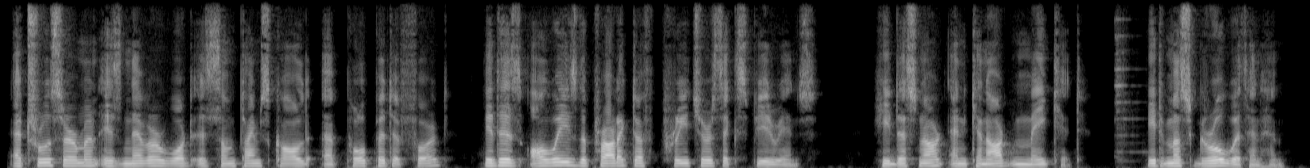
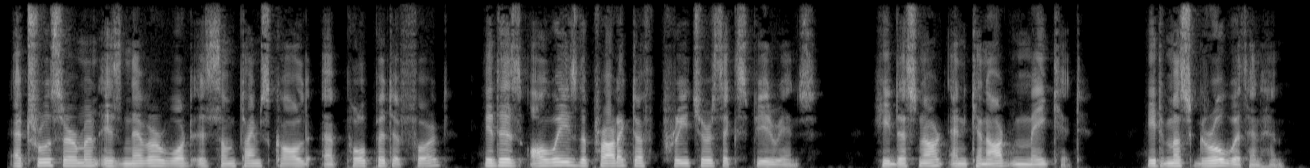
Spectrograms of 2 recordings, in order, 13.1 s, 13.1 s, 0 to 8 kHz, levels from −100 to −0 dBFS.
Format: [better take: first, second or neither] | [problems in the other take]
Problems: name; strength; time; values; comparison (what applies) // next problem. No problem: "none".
second | noise reduction (neural separator model SepFormer DNS4)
